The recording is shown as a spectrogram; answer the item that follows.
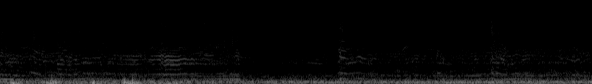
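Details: Honey bees circling a new yellow hive in a backyard, getting used to the area; thick low buzzing hum with close fly-by whines rising and falling, and soft knocks as bees land at the entrance.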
